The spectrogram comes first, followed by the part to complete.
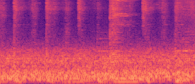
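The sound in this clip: Steady low road rumble and engine drone inside a moving car, faint and continuous, with no talk.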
